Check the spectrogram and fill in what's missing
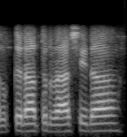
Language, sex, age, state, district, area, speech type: Urdu, male, 18-30, Bihar, Purnia, rural, conversation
